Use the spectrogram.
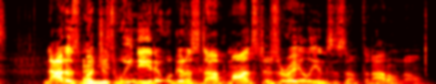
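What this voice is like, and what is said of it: Put-on character accent, well maintained. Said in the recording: “I'm glad that you're maintaining that accent so well.”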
